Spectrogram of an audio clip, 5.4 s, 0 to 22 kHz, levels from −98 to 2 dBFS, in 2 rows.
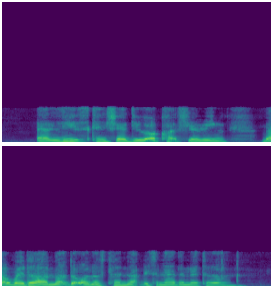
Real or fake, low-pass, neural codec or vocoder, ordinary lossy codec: fake; 5.4 kHz; codec, 32 kHz, 1.9 kbps, SNAC; none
